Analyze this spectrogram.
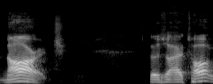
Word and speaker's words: Norwich: If you want to hear my 20-minute rant about David Icke live in Norwich, you got to say it like that, Norwich, because I talk like that down there in Norwich.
